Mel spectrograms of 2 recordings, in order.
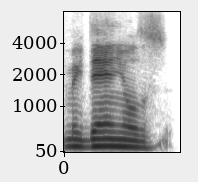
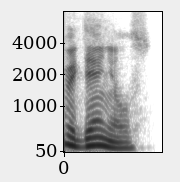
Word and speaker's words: McDaniel: And it looks like Mike McDaniels. I I feel like I'm saying his name wrong, but I'm It's Mike McDaniels. Let's find out. Yeah, Mike McDaniel.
